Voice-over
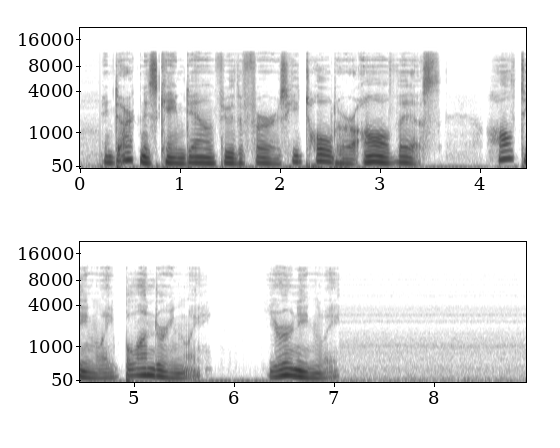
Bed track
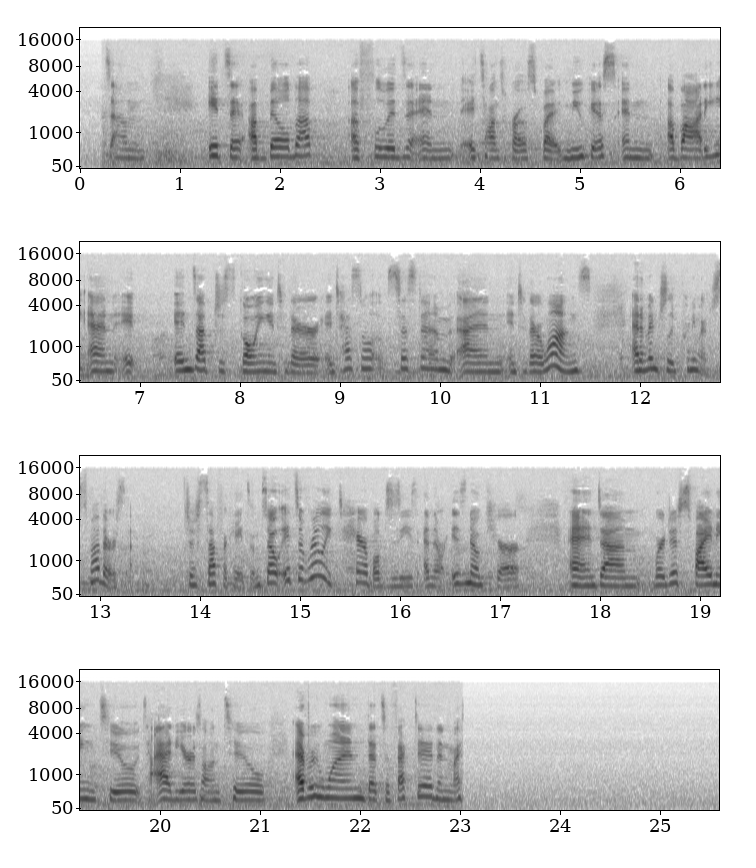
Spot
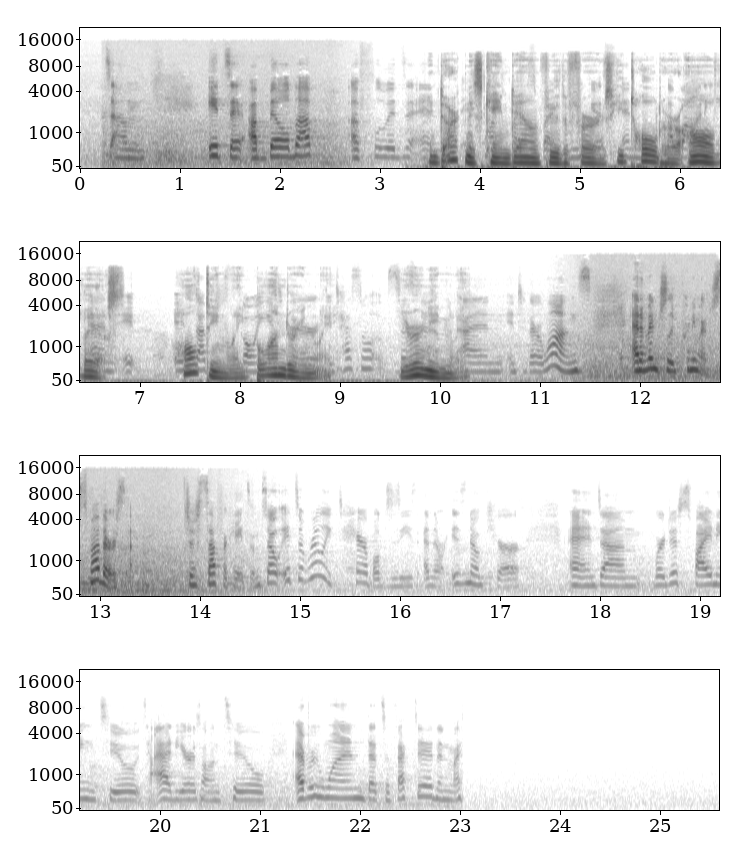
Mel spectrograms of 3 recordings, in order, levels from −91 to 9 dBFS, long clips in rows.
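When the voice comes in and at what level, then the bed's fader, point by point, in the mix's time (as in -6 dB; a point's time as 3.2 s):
3.25 s, -4.5 dB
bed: 2.51 s -5.5 dB
2.99 s -23 dB
10.98 s -23 dB
11.56 s -0.5 dB
13.65 s -0.5 dB
15.07 s -28.5 dB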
